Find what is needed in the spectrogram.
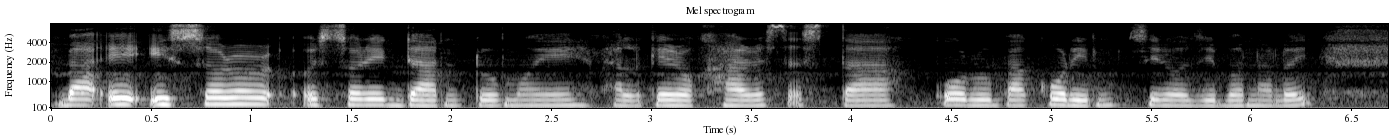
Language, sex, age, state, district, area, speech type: Assamese, female, 30-45, Assam, Goalpara, urban, spontaneous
